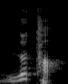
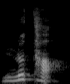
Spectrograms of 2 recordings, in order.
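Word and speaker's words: Luther: 루터 이렇게. 자, 요 T하 TH 영어식으로는 요 발음은 the가 아니고 트 발음하시면 됩니다. 자, 루터.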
